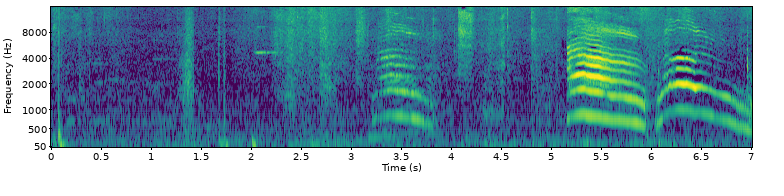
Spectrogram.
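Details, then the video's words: Newborn kittens at play make faint clicks and rustles, then three loud, bright meows near the end, the last two long and sweeping downward. "New born kittens are playing 😂🤣 | cute cats meowing"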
